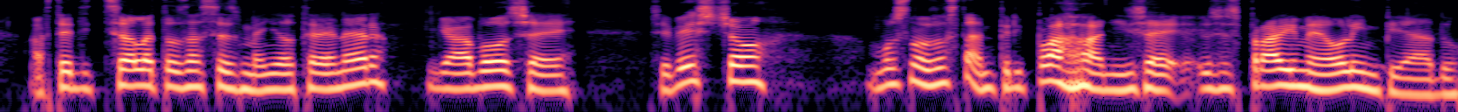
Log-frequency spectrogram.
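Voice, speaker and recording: Pitch variation is ordinary and the pace is moderate. The background is silent on this very clean recording. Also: man, high pitch for a man. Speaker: Olympic triathlete and podcaster. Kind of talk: casual interview chat. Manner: halting, many fillers and repeats.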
